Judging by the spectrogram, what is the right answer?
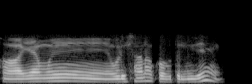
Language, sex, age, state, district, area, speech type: Odia, male, 45-60, Odisha, Nuapada, urban, conversation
